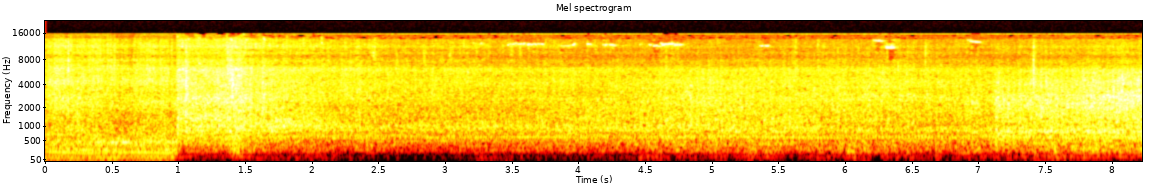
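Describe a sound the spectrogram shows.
Cars drive past on a rough road.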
